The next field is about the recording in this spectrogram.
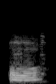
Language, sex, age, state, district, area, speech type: Nepali, male, 18-30, West Bengal, Darjeeling, rural, conversation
